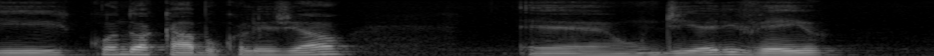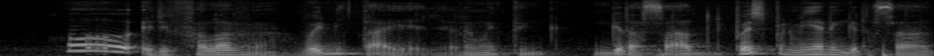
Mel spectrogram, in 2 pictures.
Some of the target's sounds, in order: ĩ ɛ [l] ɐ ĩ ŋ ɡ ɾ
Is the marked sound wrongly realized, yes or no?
yes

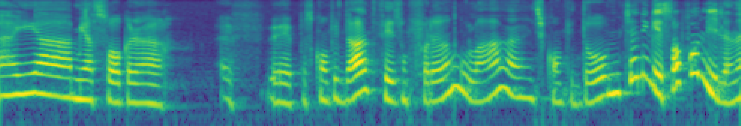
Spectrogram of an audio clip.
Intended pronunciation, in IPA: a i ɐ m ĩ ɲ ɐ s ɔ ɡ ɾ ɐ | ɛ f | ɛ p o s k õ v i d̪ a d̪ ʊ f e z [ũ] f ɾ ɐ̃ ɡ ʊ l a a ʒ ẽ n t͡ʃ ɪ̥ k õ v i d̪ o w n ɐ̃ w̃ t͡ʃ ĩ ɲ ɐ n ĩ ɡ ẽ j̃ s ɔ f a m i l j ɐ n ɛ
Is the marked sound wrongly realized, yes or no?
no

